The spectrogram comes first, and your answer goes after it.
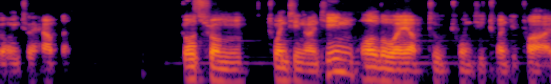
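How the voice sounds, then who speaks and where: Over music in the background, a man with a German accent speaks at a moderate pace, the sound dry and close with no echo. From Germany. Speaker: startup co-founder. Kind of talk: investor pitch webinar. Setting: video call.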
